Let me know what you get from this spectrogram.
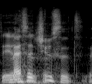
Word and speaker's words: Massachusetts: Die Tatsache, dass Cam Newton ja den Bundesstaat, und ich kann immer diesen Bundesstaat, Massachusetts, oh, ich habe ihn noch ausgegrüßt. – Massachusetts, ja. – Habe ich richtig ausgesprochen.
